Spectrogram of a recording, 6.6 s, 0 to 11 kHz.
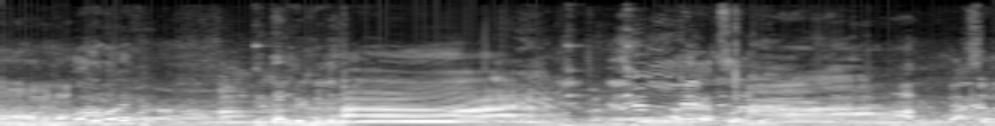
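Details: Sahiwal bull calf at Ambari livestock market, where Faridpur farmers bought calves on 29 April 2024, lets out a loud, rich, one-second moo, then a second lower bellow, with men haggling over prices all around.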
